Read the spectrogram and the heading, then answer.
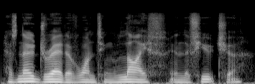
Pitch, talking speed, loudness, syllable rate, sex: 110 Hz, 210 wpm, -16 LUFS, 5.2 syllables/s, male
